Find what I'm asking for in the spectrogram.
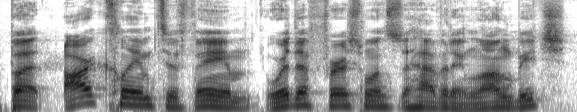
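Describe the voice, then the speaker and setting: A man's voice: medium pitch, animated, fairly quick, no echo. A man from the United States, a bar owner speaking as a guest in casual chat, talking with enthusiasm and pride.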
